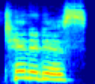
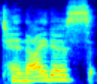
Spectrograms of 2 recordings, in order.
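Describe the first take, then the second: First: The stress is on the first syllable. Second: The stress is on the second syllable. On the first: The speaker calls it right. "The correct way to pronounce it is tinnitus" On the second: The speaker calls it wrong. "some people pronounce this tinnitus"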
